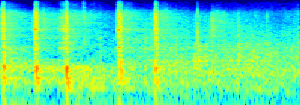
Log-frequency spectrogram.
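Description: Wooden float pressed and tapped into a bed of loose granular dry levelling fill to pre-compact it, giving a run of sharp clicks and crunches over the first second or so.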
